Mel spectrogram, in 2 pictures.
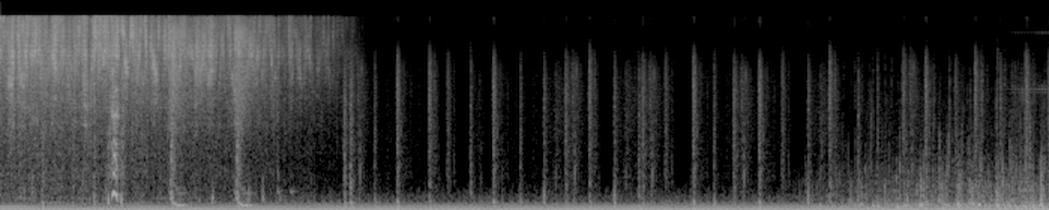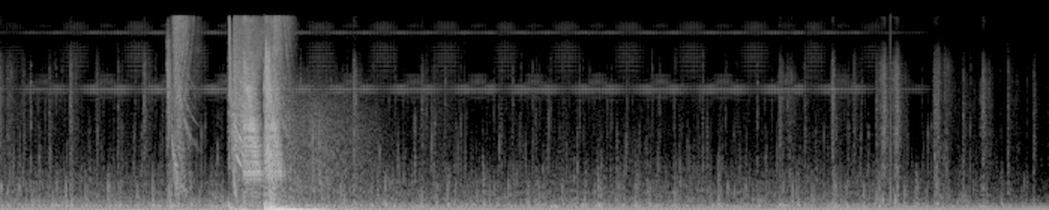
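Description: Footsteps patter quickly on sand.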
